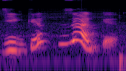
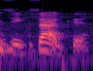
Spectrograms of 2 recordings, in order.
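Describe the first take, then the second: First: "zigzag" in two distinct syllables, zig, zag; teacher's syllable-by-syllable "zigzag"; split into syllables. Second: Said in the usual way. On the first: Shown as a demonstration. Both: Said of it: "L'association de ces deux syllabes".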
